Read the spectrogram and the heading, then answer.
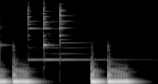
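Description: A heel sliding against a surface as someone straightens out their foot makes a low, buzzy, fart-like squeak, coming in a few loud rubbery bursts with a couple of sharp higher clicks between them. No one speaks.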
